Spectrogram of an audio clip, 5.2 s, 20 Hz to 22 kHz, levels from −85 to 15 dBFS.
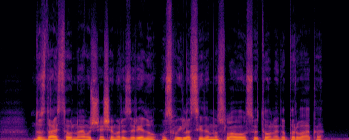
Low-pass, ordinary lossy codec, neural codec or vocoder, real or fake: none; none; none; real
